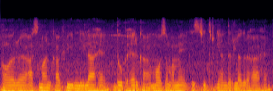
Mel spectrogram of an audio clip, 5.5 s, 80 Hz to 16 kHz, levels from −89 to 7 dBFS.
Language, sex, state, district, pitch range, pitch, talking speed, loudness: Hindi, male, Gujarat, Valsad, 105-110 Hz, 105 Hz, 175 wpm, -15 LUFS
